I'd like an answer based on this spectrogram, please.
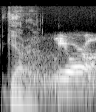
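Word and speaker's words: Guiora: Amos Gora. Giora out.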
